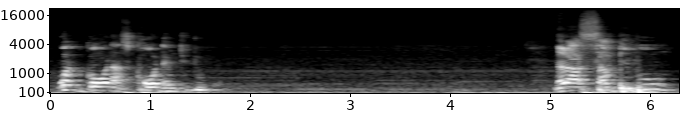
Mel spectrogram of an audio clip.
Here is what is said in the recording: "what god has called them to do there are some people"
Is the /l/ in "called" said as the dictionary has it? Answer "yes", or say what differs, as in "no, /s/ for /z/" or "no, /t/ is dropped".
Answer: yes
